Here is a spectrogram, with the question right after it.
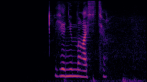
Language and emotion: Russian, angry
